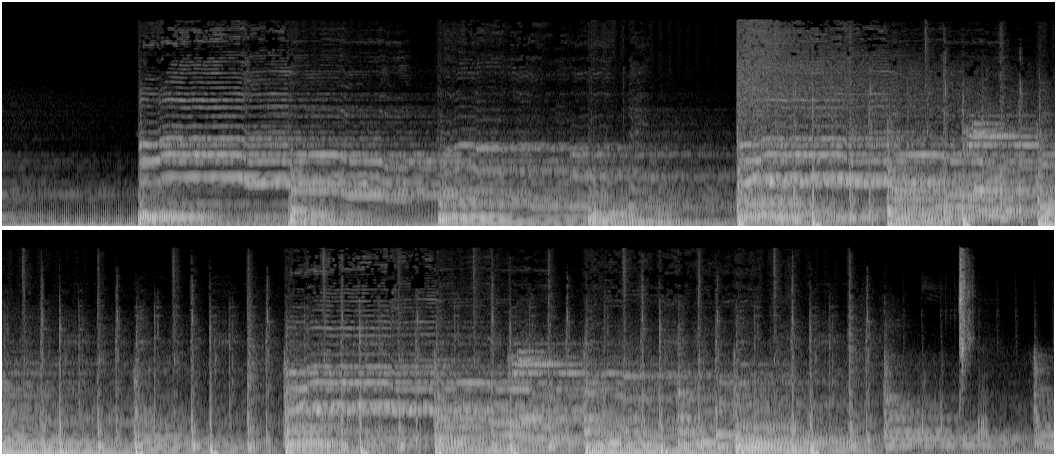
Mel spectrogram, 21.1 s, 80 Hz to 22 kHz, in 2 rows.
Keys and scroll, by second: 3.6 t, 6.4-7.4 typing, 10.1-10.9 typing, 12.1 typing, 13.9-15.5 typing, 17.9-18.7 typing, 20.7 e.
